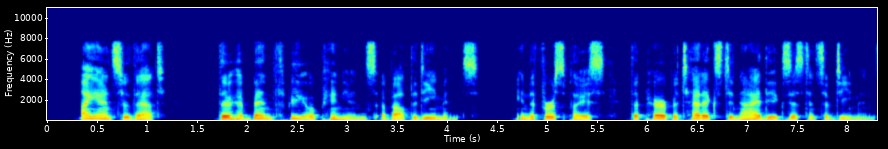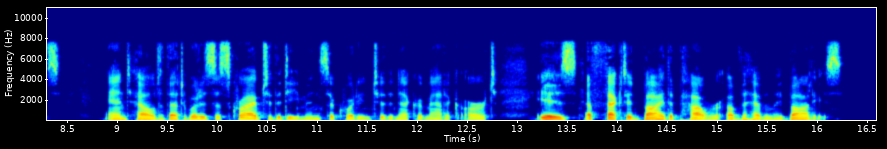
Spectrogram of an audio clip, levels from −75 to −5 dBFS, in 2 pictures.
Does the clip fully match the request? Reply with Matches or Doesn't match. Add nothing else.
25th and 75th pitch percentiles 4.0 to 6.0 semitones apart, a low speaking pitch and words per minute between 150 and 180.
Doesn't match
